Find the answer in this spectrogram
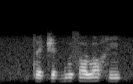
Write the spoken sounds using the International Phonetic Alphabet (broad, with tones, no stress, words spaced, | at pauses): tɛ˨t͡ʃɛ˨ɡ͡bu˧sɔ˧ lɔ˦hĩ˧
